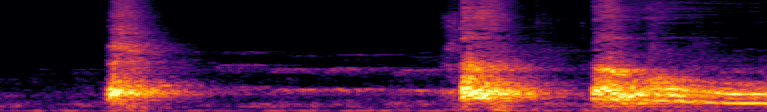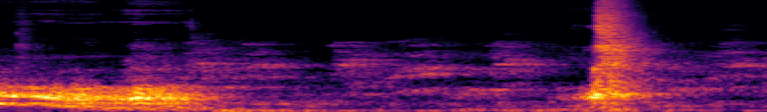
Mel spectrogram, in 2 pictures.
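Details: Aggressive, threatening Rottweiler barking: a single loud bark, then two close barks that trail into a long harsh, falling growl, and a last bark after a pause, with faint whining between.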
